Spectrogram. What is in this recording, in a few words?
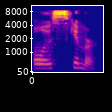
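"oil skimmer", English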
